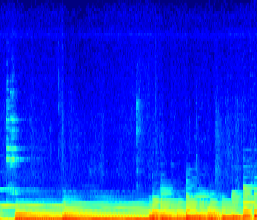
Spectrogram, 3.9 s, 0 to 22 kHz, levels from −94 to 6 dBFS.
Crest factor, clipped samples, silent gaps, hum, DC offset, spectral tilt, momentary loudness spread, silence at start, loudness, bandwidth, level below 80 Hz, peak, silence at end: 14 dB; under 0.1%; none; none; under 0.1%; -10.5 dB/octave; 3 LU; 0 s; -17 LUFS; 6.4 kHz; -38 dBFS; -2 dBFS; 0 s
